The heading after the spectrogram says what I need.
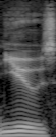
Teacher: In general, pronunciations with that Y before the U, as in news, are more British.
